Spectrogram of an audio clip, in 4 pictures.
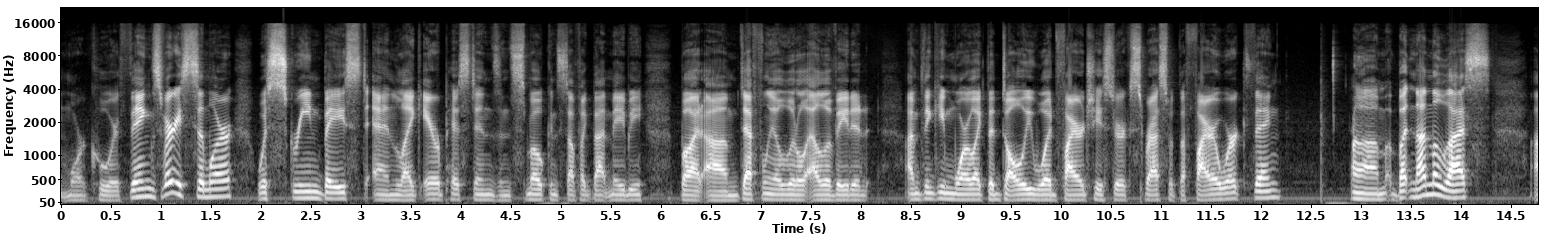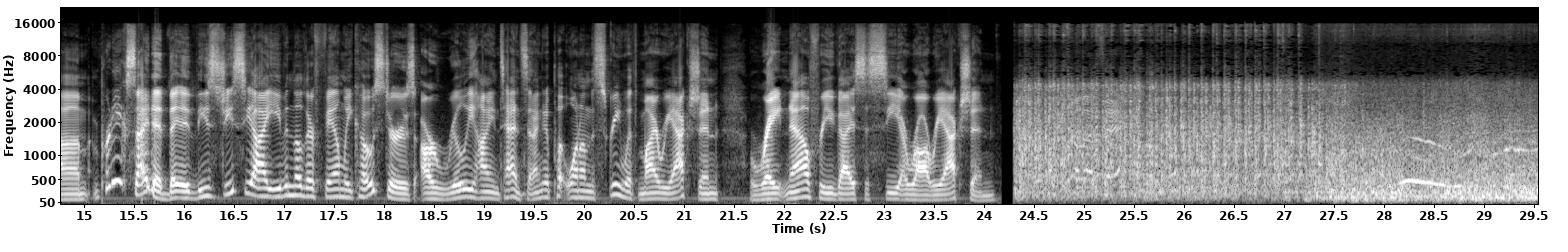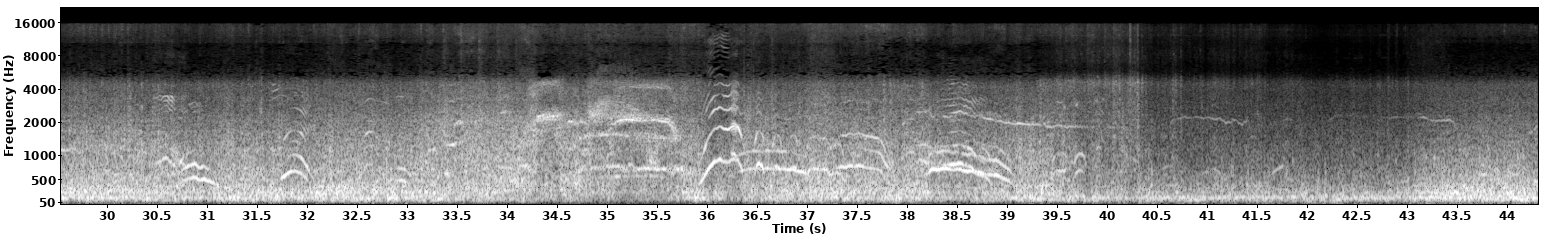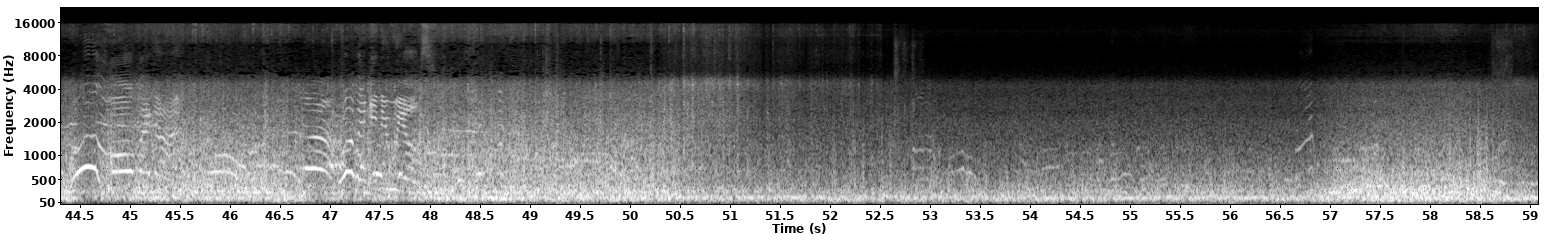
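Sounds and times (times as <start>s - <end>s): roller coaster wind and rumble: 24.3s - 59.0s
riders laughing and screaming: 24.4s - 42.0s, 42.9s - 50.5s.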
